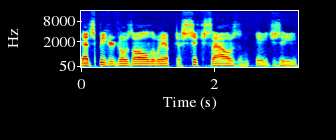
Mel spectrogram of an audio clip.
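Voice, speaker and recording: In a plain, everyday voice, a man speaks at medium pitch and a fairly slow pace with fairly even intonation. The sound is dry with no echo. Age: 60s. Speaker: musician. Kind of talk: casual chat. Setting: outdoors. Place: open country. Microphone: phone near.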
